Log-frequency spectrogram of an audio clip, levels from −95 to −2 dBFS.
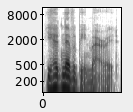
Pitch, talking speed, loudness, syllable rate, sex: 115 Hz, 230 wpm, -17 LUFS, 5.8 syllables/s, male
